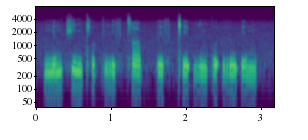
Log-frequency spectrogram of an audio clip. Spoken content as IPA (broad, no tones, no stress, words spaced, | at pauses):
nɪmt͡ʃin cʰokrifcʰɑ pːɪf ǁɪʔ ʎoɲkoʔruʔɪm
